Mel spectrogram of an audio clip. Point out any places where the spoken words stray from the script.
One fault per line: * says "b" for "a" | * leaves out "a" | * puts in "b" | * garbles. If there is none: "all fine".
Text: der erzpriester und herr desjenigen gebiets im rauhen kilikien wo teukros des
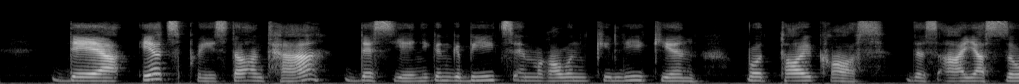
all fine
